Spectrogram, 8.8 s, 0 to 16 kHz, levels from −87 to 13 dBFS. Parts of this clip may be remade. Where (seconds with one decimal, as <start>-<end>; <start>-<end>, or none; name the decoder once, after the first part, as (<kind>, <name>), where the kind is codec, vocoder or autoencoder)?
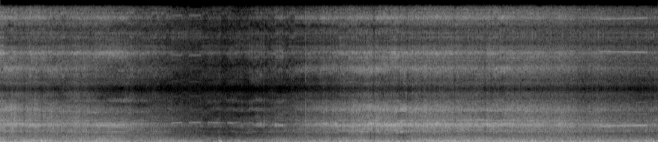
0.0-2.3 (codec, SNAC); 2.7-5.5; 6.0-6.8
